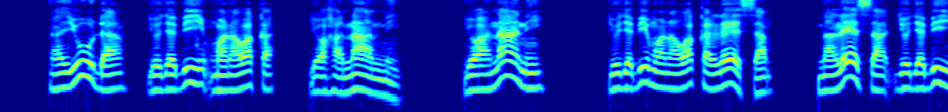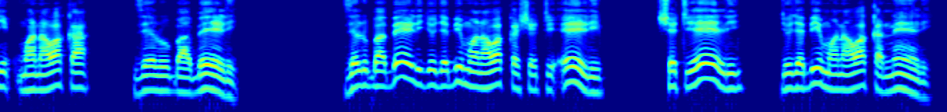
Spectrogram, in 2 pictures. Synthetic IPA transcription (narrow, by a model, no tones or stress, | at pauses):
najuda | ɟɔɟabiːmwanawaka | jɔɦanani | jɔhanani | ɟɔɟabiːmwanawakalɛsa | nalɛsaɟɔɟabiːmwanawaka | zɛlubabɛli | zɛlubabɛliɟɔɟabiːmwanawakaʃɛtiʔɛli | ʃɛtiɛli | ɟɔɟabiːmwanawakanɛlḭ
